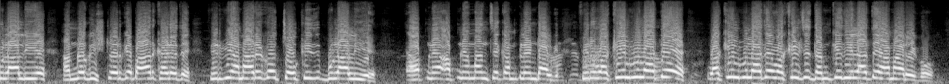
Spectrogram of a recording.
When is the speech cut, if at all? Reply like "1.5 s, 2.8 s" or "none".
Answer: none

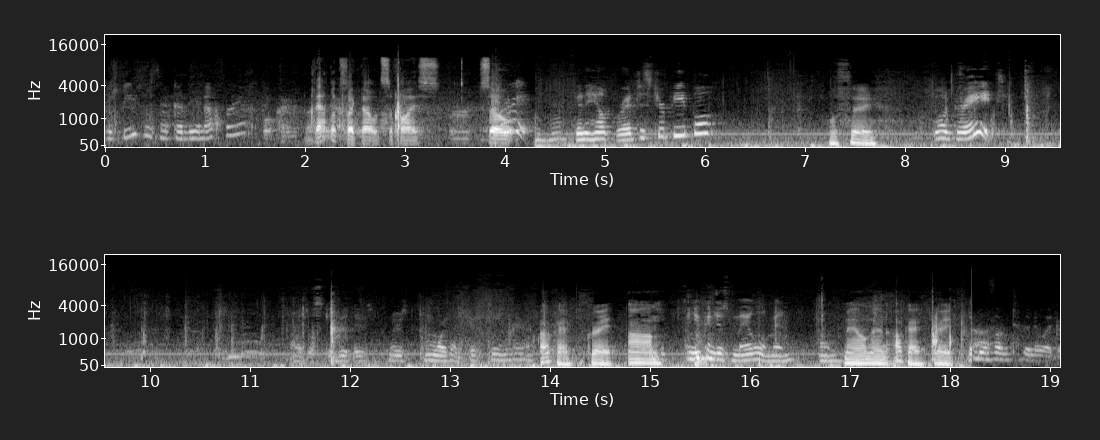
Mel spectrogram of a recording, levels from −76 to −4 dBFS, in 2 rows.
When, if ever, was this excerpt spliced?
none

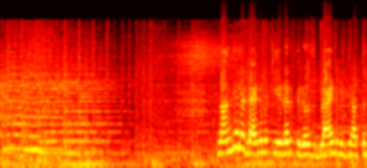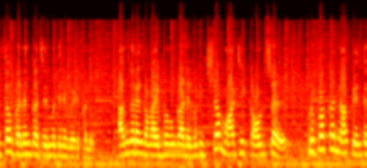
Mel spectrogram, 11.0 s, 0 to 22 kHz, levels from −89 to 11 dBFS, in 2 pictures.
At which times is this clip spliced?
none

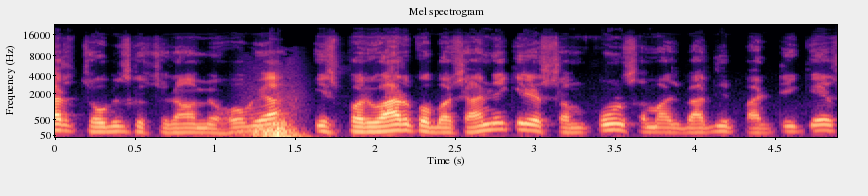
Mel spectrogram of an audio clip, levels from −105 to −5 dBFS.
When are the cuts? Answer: 1.5 s

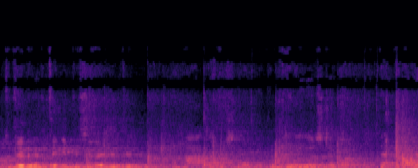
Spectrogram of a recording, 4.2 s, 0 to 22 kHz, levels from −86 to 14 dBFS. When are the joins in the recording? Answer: none

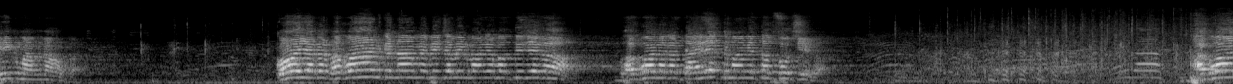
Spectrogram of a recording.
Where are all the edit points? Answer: none

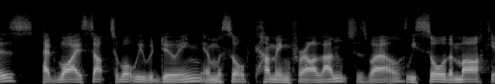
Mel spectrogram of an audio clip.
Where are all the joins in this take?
4.0 s

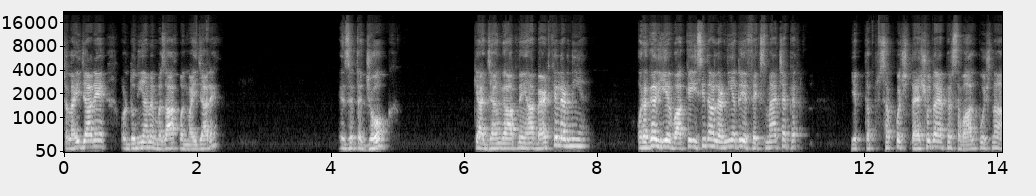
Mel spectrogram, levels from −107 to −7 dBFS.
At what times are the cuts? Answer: none

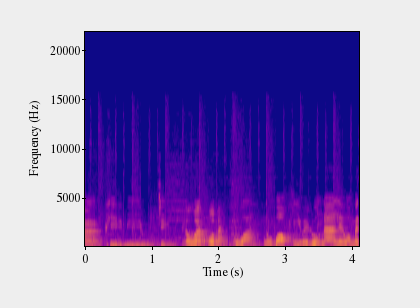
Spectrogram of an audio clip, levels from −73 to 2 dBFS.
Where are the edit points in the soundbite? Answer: 1.3 s

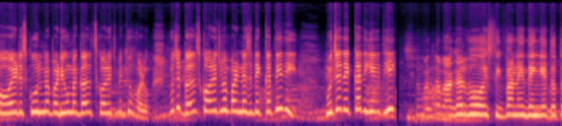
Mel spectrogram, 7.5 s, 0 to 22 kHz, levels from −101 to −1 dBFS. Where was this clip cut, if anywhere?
5.3 s

